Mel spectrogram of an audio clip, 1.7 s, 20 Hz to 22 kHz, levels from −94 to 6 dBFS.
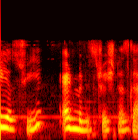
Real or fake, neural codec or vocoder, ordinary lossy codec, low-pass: real; none; none; none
